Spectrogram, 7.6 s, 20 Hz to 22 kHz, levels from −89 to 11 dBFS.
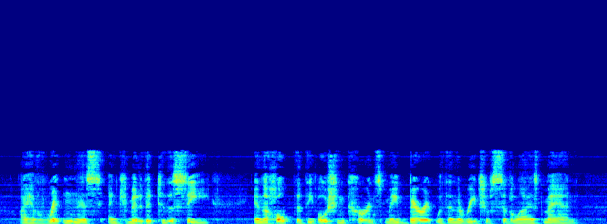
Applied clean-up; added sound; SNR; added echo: none; none; none; reverberation time 0.2 s.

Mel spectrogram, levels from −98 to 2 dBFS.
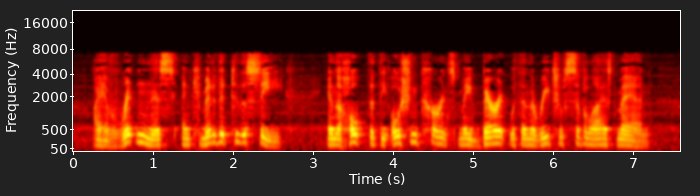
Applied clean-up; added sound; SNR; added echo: none; none; none; none.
